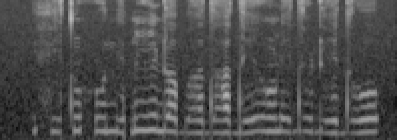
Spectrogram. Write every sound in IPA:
fʲe̤tũ huːmʲa̤ɓĩːɖɐː bʱɐdʱade̤ ɦũ ɽe̤dʱɨɖʱe dʱo

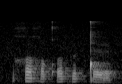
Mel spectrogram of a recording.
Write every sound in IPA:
χɘχuqʼukɐ ǃɛ

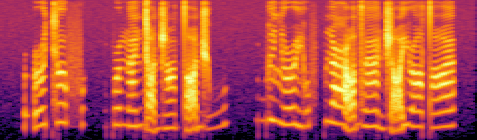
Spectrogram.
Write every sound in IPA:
ʔə˞˩˧˩cə˥˩f | pə˞˩˧˩næ̃˩˧ ɟɑ̰˩ d͡ʒæ̃˩tˤæ̰˩˧˩d͡ʒṳ˩˧ | bɪ˥˧ʎə˞˩˧˩ jʊ˦˥fpi˥˧ʕɑ̰˦˥d͡zæ̃˩˧˩ d͡ʒɑ̰˦˥jə˞˩˧˩ tˤæ˦˥

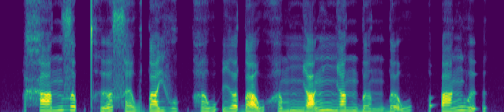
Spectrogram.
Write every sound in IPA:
xa˨˦n zə˦˥p̚t̪ʰɨ̰˧˥ə̯ sɛ˧˩wɗa˧jvu˨˩k̚ hə˨˦wʔḭ˧˨ə̯ɗa̰˧˥whə˨˦m ɲa̰˧˥ŋɲa˧n ɗə˨˩n ɗə̰˧˥w | ʔa˨˦ŋvɨ̰˧˨ʔ

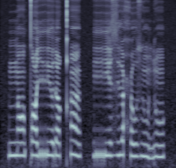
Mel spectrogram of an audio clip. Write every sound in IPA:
mɛ̃˧ tˤʌ˧rʲʌ˧ ɾə˧qʰə̃˥˧ | rʲɛ˧zɨ˧ ħo˧zũ˧˩ɗõ˧

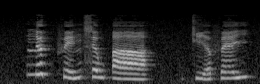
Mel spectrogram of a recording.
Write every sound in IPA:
nəː˦˥k̚fe˨˩˦ŋ sə˧wʔaː˨˩ | ci˨˩˨ə̯fɛ˧˥j

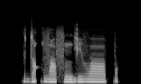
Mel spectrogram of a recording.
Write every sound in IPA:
duqvɔfŋɡi βɔp

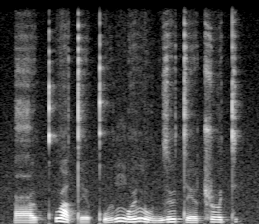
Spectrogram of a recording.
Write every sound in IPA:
ʕɨ˩kʷʰa˥˩ te˩kʷʼi˨˥ŋʷɨ˨˥ lu˩nzɨ˦te˩˧ʈ͡ʂɵ˦tʲ

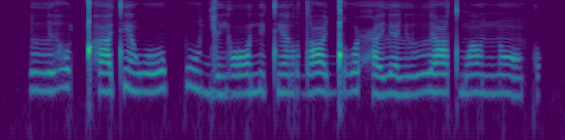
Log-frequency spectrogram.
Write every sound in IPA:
lːɪɦo ǃʰatʲã woːpːuː ɟɪ jɔːnʲʊ tʲãrdˤuːjɡ͡ǃoː ħɛlʲalʲu lːɛːtˤbɔ̃ːnːɔ̃ːk

